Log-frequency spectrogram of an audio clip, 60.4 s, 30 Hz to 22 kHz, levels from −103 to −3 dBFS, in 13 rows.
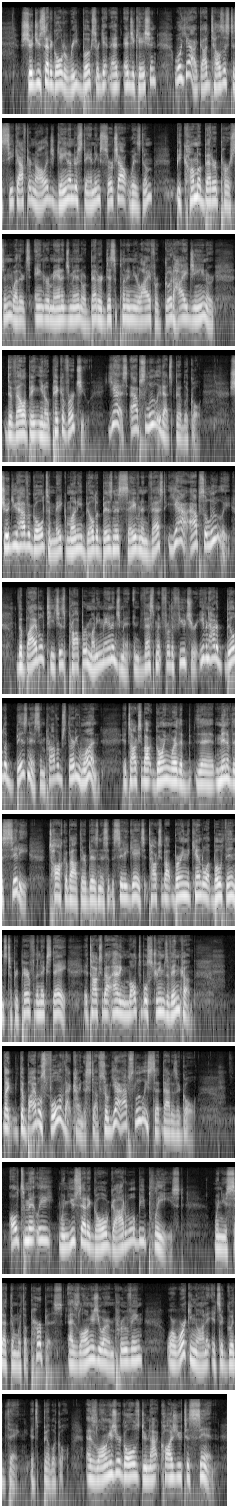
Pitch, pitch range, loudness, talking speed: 160 Hz, 145-185 Hz, -19 LUFS, 190 wpm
